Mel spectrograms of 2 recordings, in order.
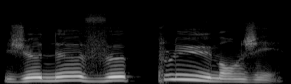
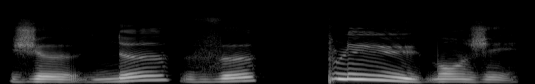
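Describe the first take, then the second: First: Said in the usual way. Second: Very slow, drawn out, stress on ne and plus; slow model sentence. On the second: Shown as a demonstration. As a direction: stretch it out word by word for learners.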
